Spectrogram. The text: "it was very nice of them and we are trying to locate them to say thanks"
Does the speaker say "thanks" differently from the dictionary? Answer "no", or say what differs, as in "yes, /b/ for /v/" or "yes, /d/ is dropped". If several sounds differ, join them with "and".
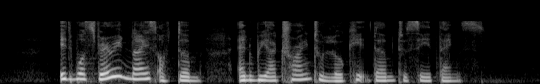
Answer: yes, /k/ is dropped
